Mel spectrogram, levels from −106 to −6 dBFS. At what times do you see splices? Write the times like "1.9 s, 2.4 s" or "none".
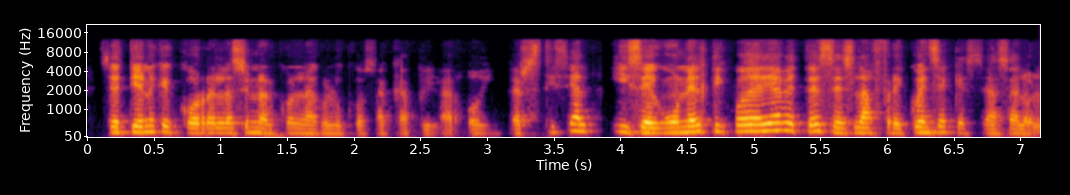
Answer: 3.9 s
